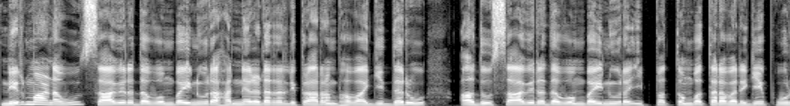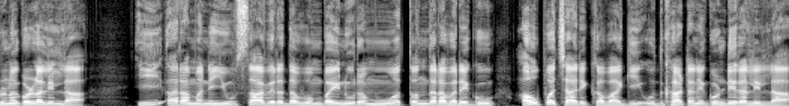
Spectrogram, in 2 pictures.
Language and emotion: Kannada, neutral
